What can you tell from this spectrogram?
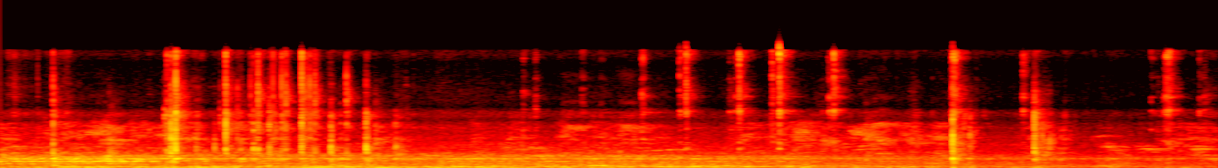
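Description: A spoon clicking and scraping against a pot and a glass bowl while a thick spice paste is scooped and stirred: scattered light clicks, with a couple of sharper ones about seven seconds in.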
